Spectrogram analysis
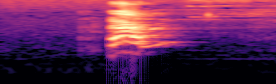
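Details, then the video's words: Indoor Yorkshire Terrier, a pet trying to get a rabbit to play, lets out one sharp, bright bark in a small room, just after its owner tells it to be quiet. "Yorkie plays with bunny."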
